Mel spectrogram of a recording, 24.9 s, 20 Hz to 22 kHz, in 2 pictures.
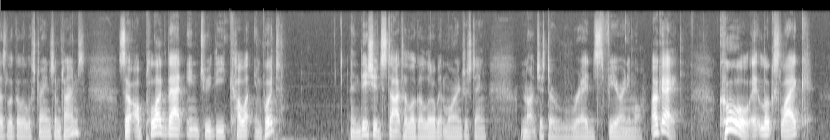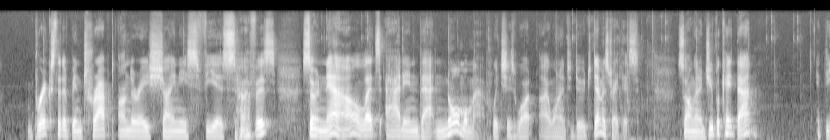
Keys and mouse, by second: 1.7-2.3 middle drag, 2.3-5.2 drag, 5.2 shift+z, 8.9-10.9 drag, 11.5 click, 13.9-17.3 drag, 17.3 g, 21.7 g, 21.7 shift+d, 22.9-23.8 drag, 24.0 click.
